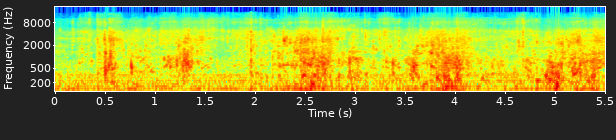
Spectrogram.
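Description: Oars dipping and pushing through water as a small fishing boat is paddled out to tilapia nets, a steady splashing churn with wind buffeting the microphone throughout.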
